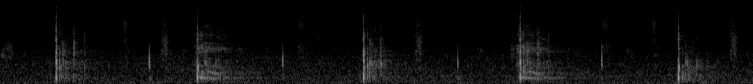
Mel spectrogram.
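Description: Tennis rackets strike a ball back and forth in a steady rally.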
